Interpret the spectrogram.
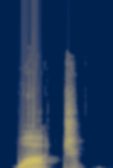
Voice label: "watch", English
